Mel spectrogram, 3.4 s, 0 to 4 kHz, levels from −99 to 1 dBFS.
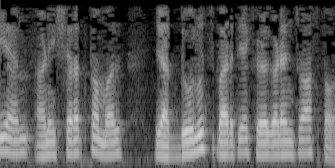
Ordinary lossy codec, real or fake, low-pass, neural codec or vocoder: none; real; 3.6 kHz; none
